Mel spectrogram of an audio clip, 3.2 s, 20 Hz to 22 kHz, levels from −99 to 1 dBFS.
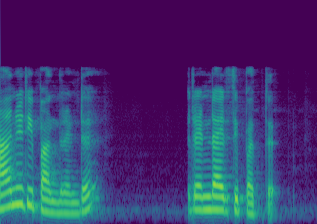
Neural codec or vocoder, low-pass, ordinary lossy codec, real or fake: autoencoder, 48 kHz, 128 numbers a frame, DAC-VAE, trained on Japanese speech; 7.2 kHz; none; fake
